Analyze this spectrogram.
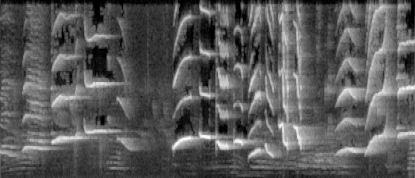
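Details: ['Oriental magpie-robin in full song, recorded as a lure for training birds: varied, high whistles and slurred phrases, a short pause, then loud, rapid notes roughly every quarter second, sweeping up and down.']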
